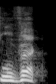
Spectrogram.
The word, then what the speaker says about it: Leveque: It's Leveque, by the way. So it's that French thing that gets in the way all the time.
